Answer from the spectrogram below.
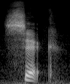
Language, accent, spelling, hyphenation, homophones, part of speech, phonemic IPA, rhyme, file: English, US, sick, sick, sic / Sikh, adjective / noun / verb, /ˈsɪk/, -ɪk, En-us-sick.ogg
- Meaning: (adjective) 1. In poor health; ill 2. In poor health; ill.: [with with] Afflicted by (a specific condition, usually medical) 3. Having an urge to vomit 4. Mentally unstable, disturbed 5. In bad taste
